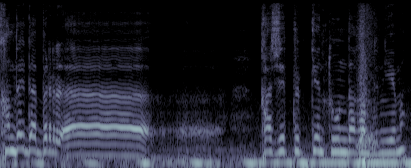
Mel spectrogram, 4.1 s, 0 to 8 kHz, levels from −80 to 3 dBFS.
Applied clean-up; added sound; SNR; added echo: none; none; none; none.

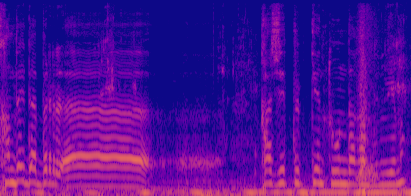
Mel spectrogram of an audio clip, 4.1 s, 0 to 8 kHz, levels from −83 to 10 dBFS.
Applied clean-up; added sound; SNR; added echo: none; Liquid; 15 dB; none.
